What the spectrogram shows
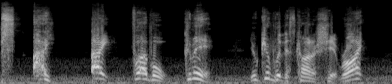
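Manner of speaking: very high, hurried, hushed voice. A character peeks out of a booth and calls someone over, hushed call. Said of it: "in a hushed tone".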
